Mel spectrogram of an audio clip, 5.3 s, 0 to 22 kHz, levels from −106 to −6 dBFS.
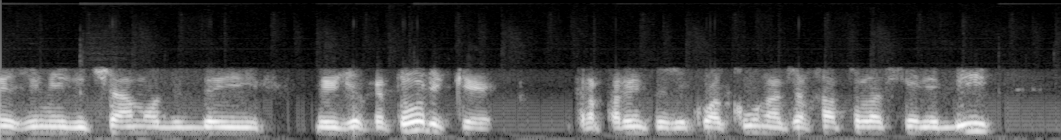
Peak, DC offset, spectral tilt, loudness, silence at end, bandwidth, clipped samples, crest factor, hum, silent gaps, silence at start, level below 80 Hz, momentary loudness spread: -4 dBFS; under 0.1%; -9 dB/octave; -18 LUFS; 0.35 s; 3.6 kHz; under 0.1%; 14 dB; none; none; 0 s; -66 dBFS; 9 LU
